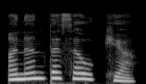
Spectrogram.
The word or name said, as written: ಅನಂತಸೌಖ್ಯ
